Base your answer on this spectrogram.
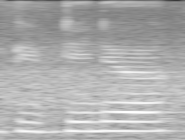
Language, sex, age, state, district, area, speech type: Bodo, female, 18-30, Assam, Kokrajhar, rural, spontaneous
